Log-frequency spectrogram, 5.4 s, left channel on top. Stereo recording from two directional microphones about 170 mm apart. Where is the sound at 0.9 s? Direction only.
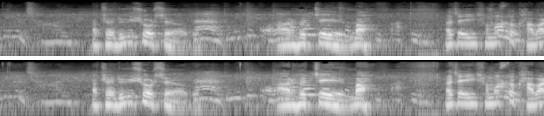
5° left (ahead or behind).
